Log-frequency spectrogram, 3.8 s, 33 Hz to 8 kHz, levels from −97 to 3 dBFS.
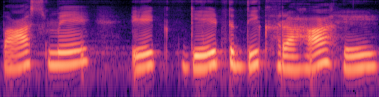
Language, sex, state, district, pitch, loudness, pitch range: Hindi, female, Madhya Pradesh, Dhar, 200 Hz, -18 LUFS, 180-215 Hz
